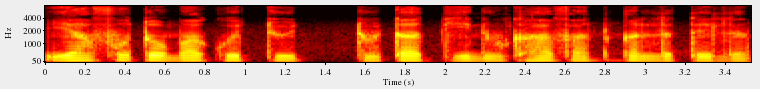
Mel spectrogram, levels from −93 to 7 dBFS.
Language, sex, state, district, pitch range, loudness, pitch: Wancho, male, Arunachal Pradesh, Longding, 110-120 Hz, -20 LUFS, 115 Hz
